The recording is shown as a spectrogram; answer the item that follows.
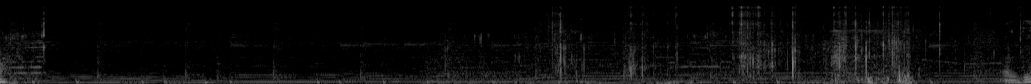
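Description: Background music of held low notes that change every second or so. Over it come scattered crunches and rustles of footsteps in dry leaf litter, thicker in the second half.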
